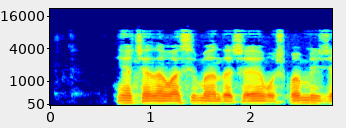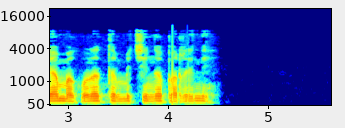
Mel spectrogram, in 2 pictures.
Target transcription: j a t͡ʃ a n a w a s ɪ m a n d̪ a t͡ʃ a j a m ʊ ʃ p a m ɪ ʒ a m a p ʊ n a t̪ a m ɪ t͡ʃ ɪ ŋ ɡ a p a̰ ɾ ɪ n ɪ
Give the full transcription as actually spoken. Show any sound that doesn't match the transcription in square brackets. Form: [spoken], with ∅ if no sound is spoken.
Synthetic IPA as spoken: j a t͡ʃ a n a w a s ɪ m a n d̪ a t͡ʃ a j a m ʊ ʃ p a m ɪ ʒ a m a [k] ʊ n a t̪ a m ɪ t͡ʃ ɪ ŋ ɡ a p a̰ ɾ ɪ n ɪ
